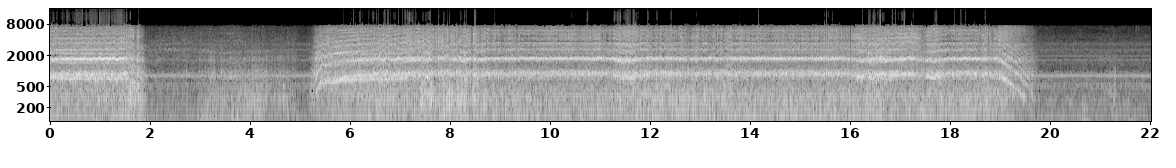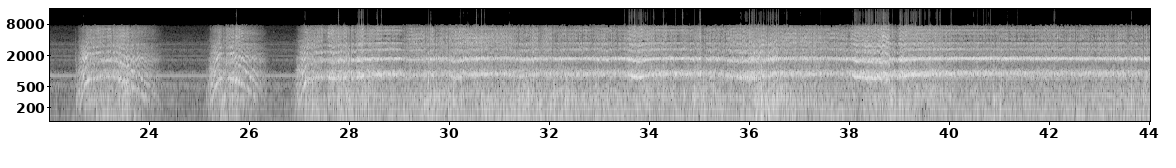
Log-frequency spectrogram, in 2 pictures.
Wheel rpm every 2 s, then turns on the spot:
170, 10, 60, 210, 230, 230, 230, 230, 220, 150, 0, 80, 50, 90, 220, 230, 230, 230, 230, 220, 230, 230.
2-4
